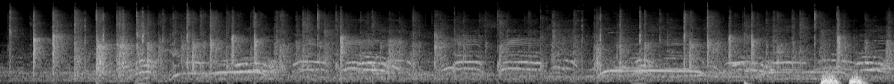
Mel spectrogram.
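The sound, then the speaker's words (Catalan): An audience breaks into steady applause for a youth group from La Massana receiving a prize for their multidisciplinary audiovisual work. Dense clapping continues for several seconds, with cheers and excited voices rising over it and a couple of louder thumps near the end. “Joves de la Massana, un aplaudiment!”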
